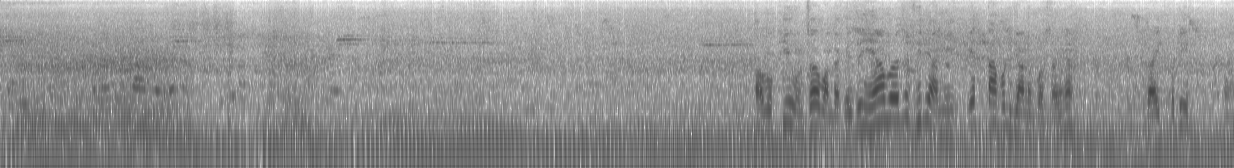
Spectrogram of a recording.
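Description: A scooter engine hums steadily up close.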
